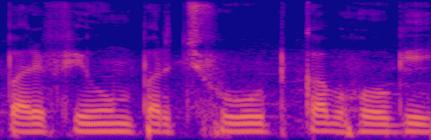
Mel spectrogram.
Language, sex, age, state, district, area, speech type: Urdu, male, 60+, Uttar Pradesh, Lucknow, rural, read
